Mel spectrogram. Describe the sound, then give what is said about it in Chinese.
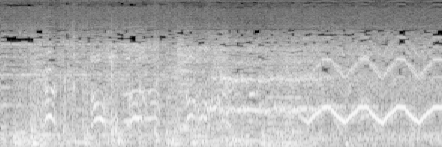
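Several police car sirens sound loudly. Short, broken pitch sweeps come first, then overlapping wailing tones rise and fall in a steady, repeating warble. “有很多警车”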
